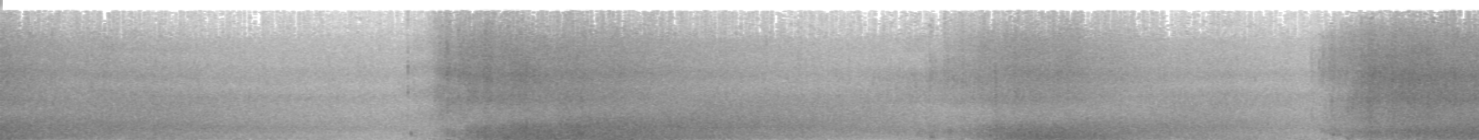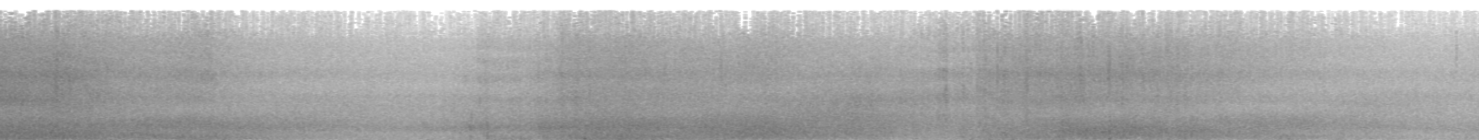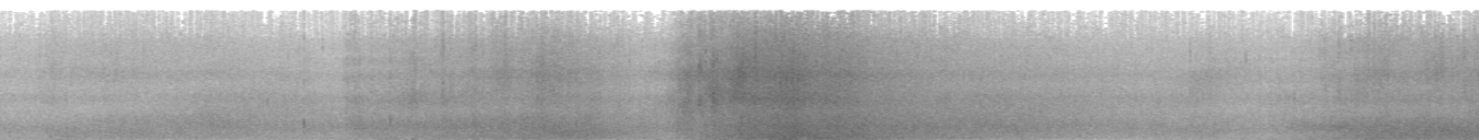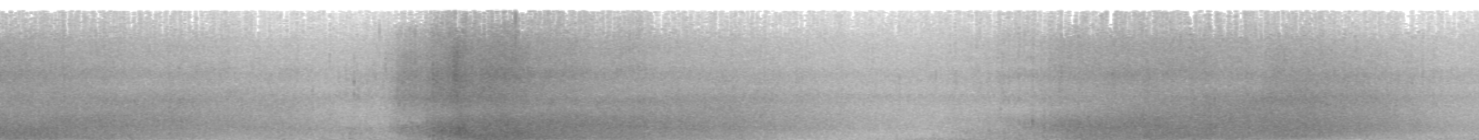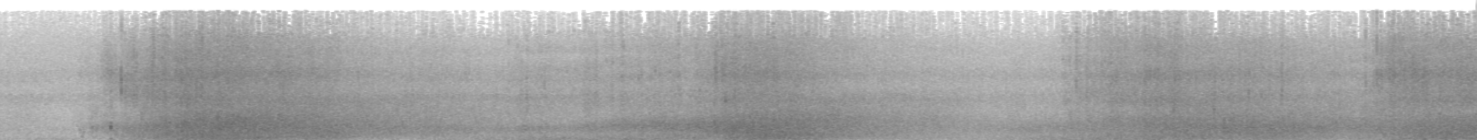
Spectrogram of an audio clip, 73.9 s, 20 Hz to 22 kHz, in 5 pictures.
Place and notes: Klong Muang Beach - Wave on the beach in Thailand, at 20 meters form the water, during the night
During the night at Klong Muang Beach in Thailand, waves at 20 meters.
Recorded by an ORTF Setup Schoeps CCM4x2 in a Cinela Windscreen
Recorder Sound Devices 633
Sound Ref: TH-181019T03
GPS: 8.048667,98.758472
